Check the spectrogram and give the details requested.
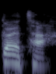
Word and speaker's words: Goethe: was like yeah because most people see goethe and from their pronunciation and call it ghost and that's right but if you're gonna quote a guy get his name right so yeah yeah that's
